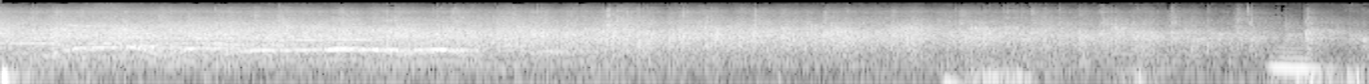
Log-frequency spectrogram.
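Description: A church congregation at a French-language worship service breaks into sustained applause, a dense wash of clapping that slowly thins out, with voices mixed in.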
